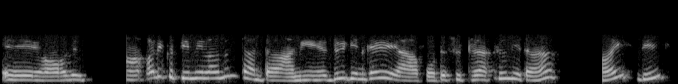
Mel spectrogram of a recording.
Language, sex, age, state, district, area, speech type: Nepali, female, 45-60, West Bengal, Darjeeling, rural, conversation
